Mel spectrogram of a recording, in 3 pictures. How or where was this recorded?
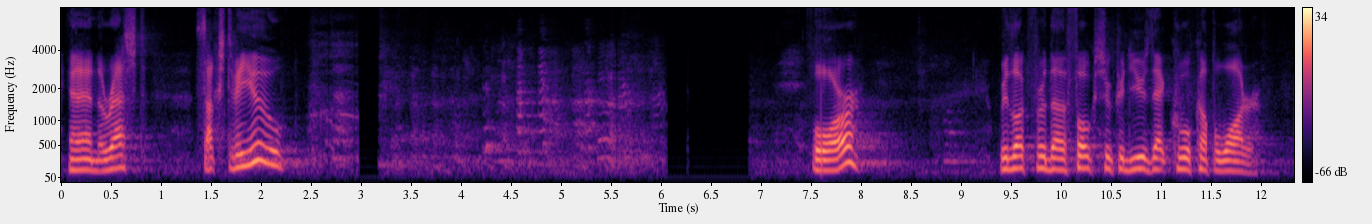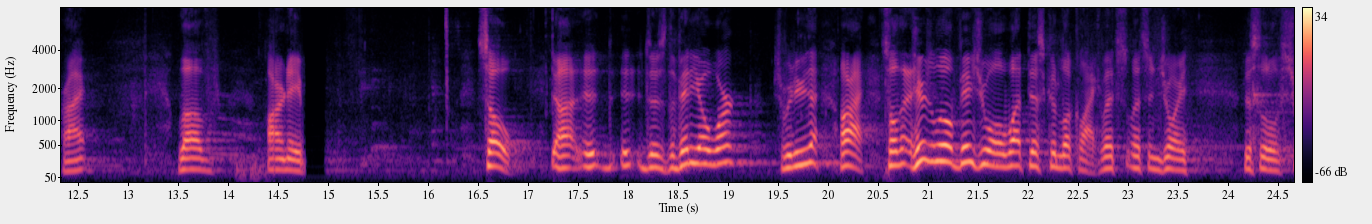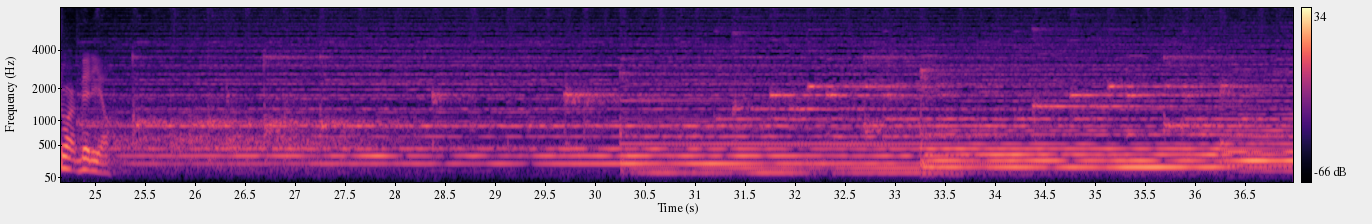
large echoing room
